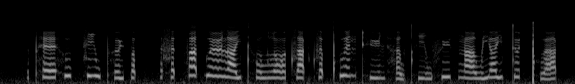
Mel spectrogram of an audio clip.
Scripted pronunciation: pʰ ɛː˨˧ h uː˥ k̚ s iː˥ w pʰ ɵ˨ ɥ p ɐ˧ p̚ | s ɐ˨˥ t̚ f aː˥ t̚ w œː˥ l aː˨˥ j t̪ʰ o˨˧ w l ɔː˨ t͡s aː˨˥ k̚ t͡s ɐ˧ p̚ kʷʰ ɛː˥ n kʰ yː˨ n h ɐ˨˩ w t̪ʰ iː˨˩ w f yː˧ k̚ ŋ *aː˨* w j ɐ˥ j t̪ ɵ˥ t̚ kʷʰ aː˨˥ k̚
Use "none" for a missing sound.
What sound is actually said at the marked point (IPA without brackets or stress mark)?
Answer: aː˨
